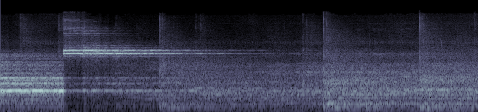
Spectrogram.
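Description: Basketball bouncing on a gym floor, about three thuds after a high steady tone that fades over a couple of seconds.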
